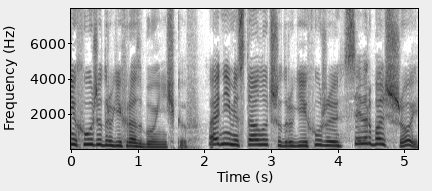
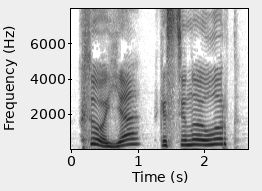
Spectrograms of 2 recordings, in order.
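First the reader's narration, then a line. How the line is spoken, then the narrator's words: Bursting into laughter. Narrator (Russian): Одичал и расхохотался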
